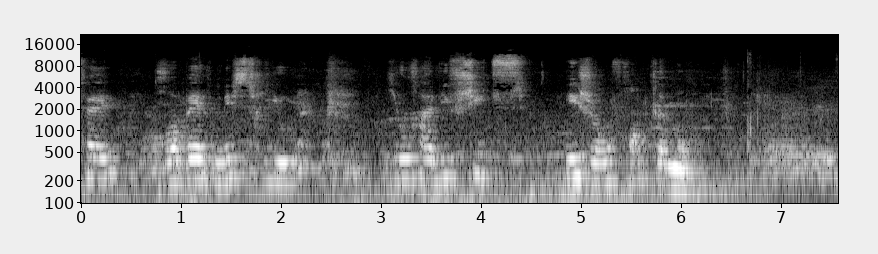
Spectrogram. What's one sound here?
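An elderly woman reads aloud calmly into a microphone.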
